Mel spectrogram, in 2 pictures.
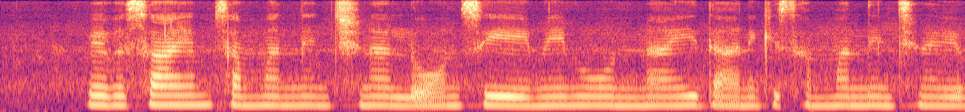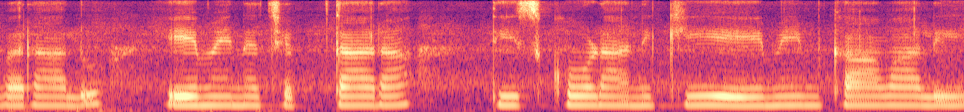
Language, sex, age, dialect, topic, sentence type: Telugu, female, 18-24, Telangana, banking, question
